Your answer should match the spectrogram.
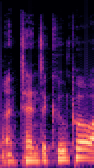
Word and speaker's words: Antetokounmpo: Antetokounmpo. I usually just ignore that first N. And kind of go from there.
